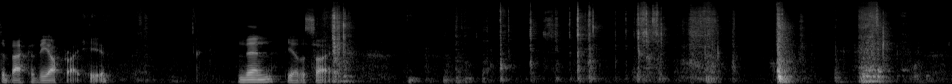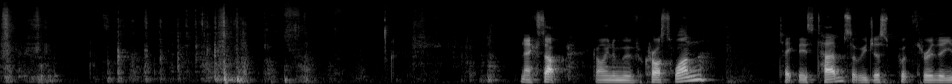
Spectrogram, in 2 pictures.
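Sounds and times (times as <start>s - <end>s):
cardboard scraping and rustling: 3.2s - 14.6s.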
